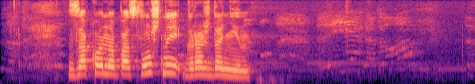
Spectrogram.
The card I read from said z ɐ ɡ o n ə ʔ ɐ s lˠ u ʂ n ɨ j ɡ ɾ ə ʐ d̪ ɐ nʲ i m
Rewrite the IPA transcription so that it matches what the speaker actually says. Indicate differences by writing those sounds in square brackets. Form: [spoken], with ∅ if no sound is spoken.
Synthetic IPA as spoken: z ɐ [k] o n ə [p] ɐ s lˠ u ʂ n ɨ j ɡ ɾ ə ʐ d̪ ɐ nʲ i [n]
